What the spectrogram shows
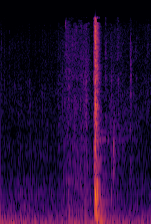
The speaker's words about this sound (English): And listen, I apologize for driving and podcasting, but I know it's a, some background noise.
